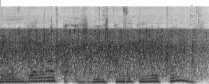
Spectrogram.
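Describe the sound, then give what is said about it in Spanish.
Steady applause from an audience, a dense, even patter of clapping that lasts throughout, with a man's voice speaking over it. “Un aplauso para el mae ahí.”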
